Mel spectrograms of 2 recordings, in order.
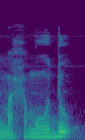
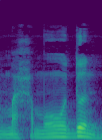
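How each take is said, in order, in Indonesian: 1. Kata itu berakhir pada vokal saja. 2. Kata itu berakhir dengan bunyi n tambahan. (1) "bukan mahmudu" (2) "dibaca mahmudun bertanwin"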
